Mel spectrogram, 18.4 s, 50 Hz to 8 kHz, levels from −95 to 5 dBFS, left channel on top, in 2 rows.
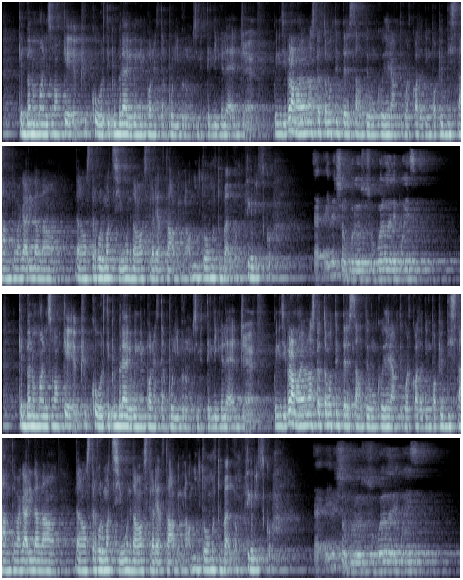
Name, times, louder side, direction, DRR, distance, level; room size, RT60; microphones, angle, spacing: voice 1, 0.3-5.1 5.4-10.3 10.6-14.7, right 1 dB, 40° right, 1.0 m, -22 dB
voice 2, 15.4-17.4, left 1 dB, 90° left, 3.6 m, -28 dB
27.5 x 18.0 x 7.1 m
head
